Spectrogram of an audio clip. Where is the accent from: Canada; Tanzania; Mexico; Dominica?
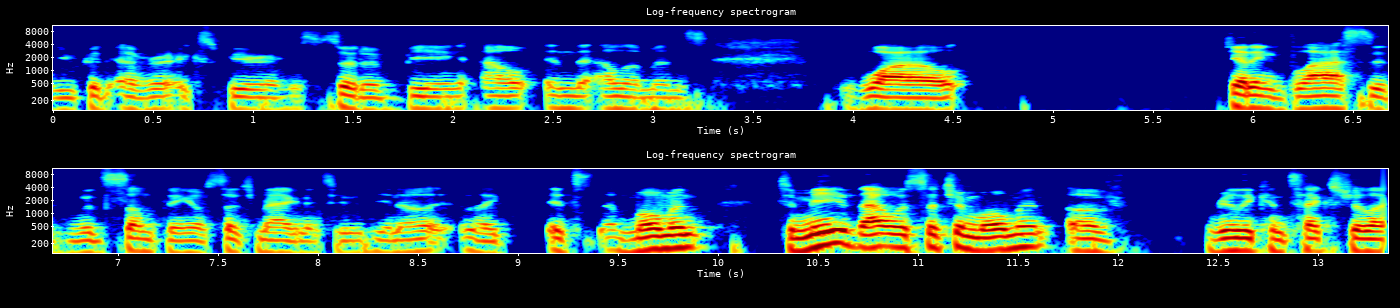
Dominica; also born or lived in England / United States; we moved to Dominica when I was 5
